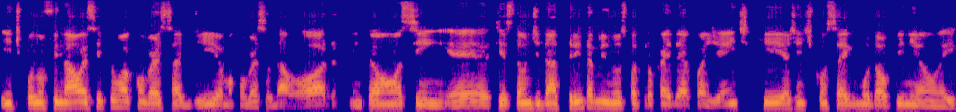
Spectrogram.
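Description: A man at medium pitch in a plain, everyday voice, moderate pace, ordinary pitch variation and hardly any pauses. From Brazil, São Paulo state (Jacareí). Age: 20s. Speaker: skateboard brand manager and skater. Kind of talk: casual interview chat.

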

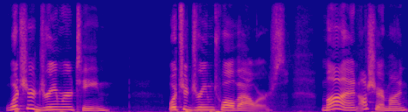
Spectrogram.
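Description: A bright, sharp voice in an American accent, lively intonation at a very slow pace, very clean recording with a silent background. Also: woman, high pitch for a woman. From upstate New York. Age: 20s. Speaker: radio talk show host. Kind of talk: casual talk radio monologue.

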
